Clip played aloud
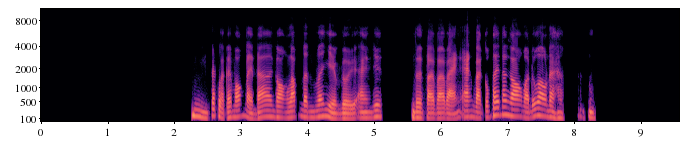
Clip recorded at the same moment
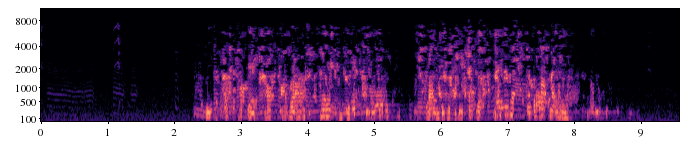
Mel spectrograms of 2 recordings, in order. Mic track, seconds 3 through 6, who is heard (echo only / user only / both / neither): echo only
